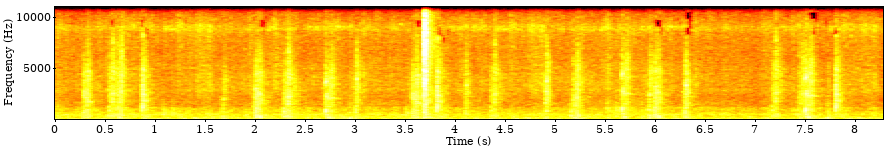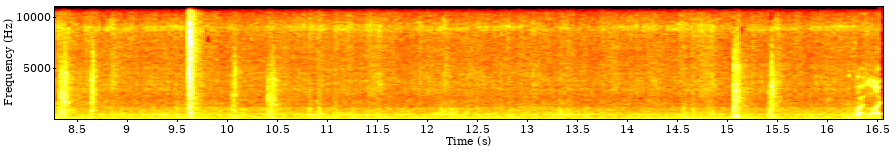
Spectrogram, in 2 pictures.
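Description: A train on the Isle of Wight line in a Train Sim World 2 simulation runs steadily, with a continuous rumbling drive and repeated clickety-clack rail joints ticking by at intervals, heard close and without talk.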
